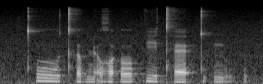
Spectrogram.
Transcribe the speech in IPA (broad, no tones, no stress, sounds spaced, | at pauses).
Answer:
t̪ʰ uː tʰ ə b ɳ ə̰ ʁʷ ɛ ʔ oː k i tʰ ɛː ʔ tʷ ə̰ ʔ n ṵ ʔ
